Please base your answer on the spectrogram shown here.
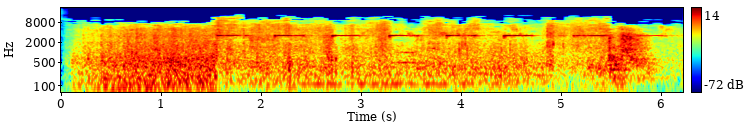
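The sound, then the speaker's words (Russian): Orange garbage trucks arrive at a landfill on the outskirts of Tbilisi, Georgia, to dump garbage: a heavy truck engine rumbles while a steady series of high reversing beeps repeats at an even pace, with occasional clanks and hisses. “Оранжевые машины подъезжают к мусорной свалке на окраине Тбилиси.”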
